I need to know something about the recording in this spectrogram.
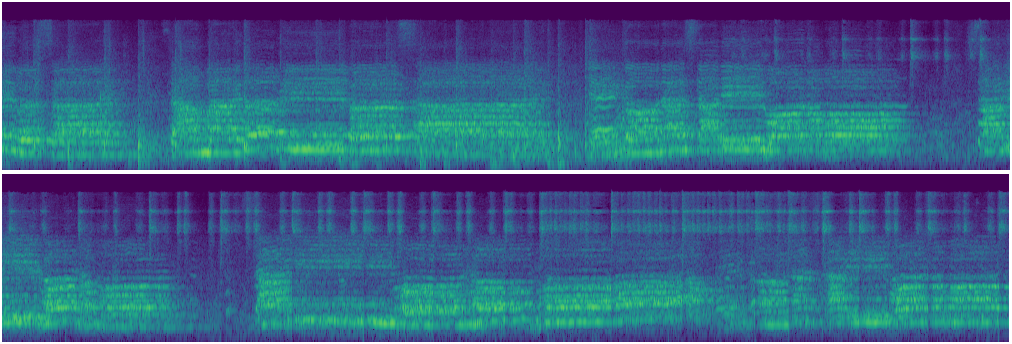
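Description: Mixed amateur choir singing a Christmas song, led by a female soloist on a handheld microphone. It sings in phrases with brief pauses between them.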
